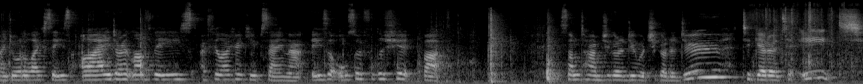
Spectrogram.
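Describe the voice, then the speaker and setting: Noticeable background noise accompanies a woman speaking with an Australian accent in a fairly high pitch. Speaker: lifestyle vlogger. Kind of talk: casual vlog talk. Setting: at home.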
